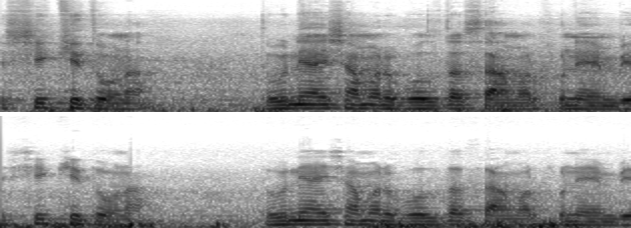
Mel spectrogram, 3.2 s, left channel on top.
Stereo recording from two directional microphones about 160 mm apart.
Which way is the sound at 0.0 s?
25° left (ahead or behind).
